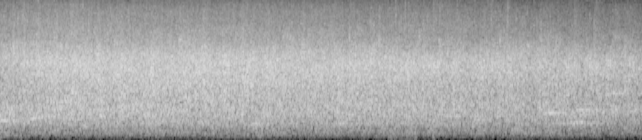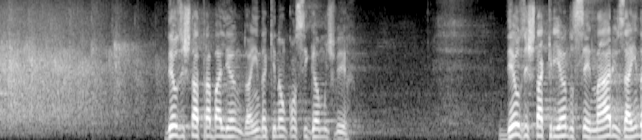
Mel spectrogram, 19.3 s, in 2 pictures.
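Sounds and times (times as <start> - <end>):
applause: 0.0 - 12.2
speech: 12.1 - 15.0, 17.2 - 19.2.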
